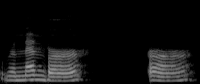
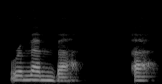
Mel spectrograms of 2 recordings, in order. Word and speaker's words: remember: english you might say remember er but in received pronunciation remember uh all of these root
